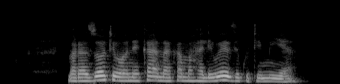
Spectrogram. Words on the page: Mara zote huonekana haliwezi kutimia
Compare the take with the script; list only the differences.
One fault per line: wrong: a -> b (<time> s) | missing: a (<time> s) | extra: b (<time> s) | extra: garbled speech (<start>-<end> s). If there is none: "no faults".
extra: kama (1.7 s)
